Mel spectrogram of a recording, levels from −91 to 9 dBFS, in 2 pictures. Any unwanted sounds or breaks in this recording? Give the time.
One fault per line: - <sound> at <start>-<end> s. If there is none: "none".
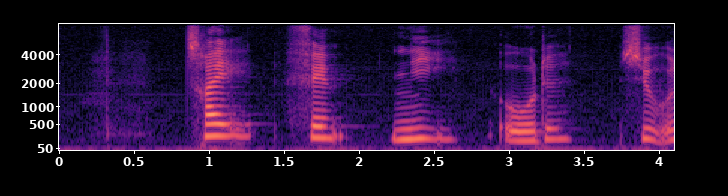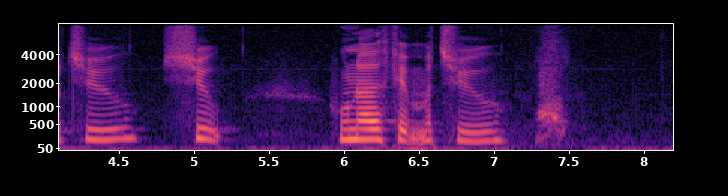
- bark at 7.3-7.5 s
